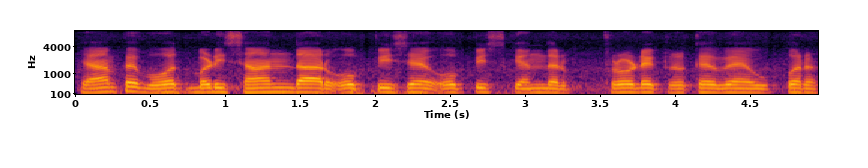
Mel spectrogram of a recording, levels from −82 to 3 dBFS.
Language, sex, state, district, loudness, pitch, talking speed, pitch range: Hindi, female, Rajasthan, Bikaner, -16 LUFS, 145 Hz, 180 wpm, 140-150 Hz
